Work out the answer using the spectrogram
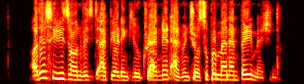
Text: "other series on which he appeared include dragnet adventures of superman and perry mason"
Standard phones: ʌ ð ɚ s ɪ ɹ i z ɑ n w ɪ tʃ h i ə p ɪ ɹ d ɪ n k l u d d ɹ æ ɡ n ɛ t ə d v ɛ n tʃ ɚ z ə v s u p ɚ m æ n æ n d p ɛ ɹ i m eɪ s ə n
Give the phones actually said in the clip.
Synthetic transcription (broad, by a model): ʌ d ɚ s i ɹ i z ɑ n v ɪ tʃ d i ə p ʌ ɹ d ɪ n k l u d d ɹ æ ɡ n ɛ t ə d v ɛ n tʃ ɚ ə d s u p ɚ m æ n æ n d p ɛ ɹ i m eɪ ʃ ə n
